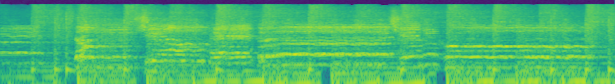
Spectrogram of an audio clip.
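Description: Choral music: a choir singing long held notes in phrases about two seconds long, over a steady low beat.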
